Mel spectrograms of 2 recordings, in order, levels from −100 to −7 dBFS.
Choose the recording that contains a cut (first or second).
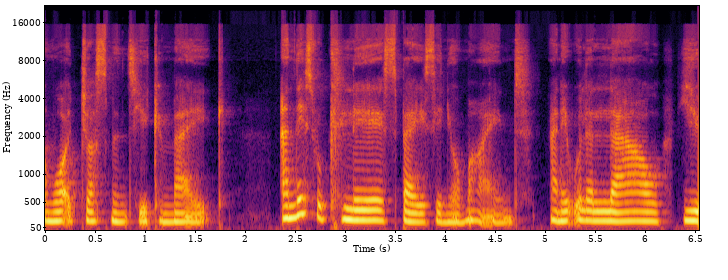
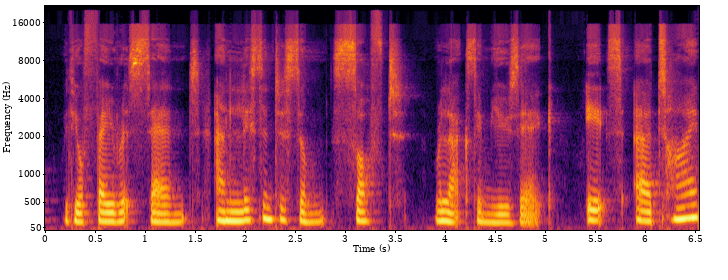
second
